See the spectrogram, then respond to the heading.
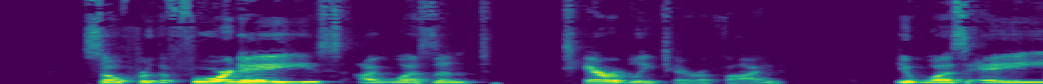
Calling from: Los Angeles, California, United States; I'm in Los Angeles.

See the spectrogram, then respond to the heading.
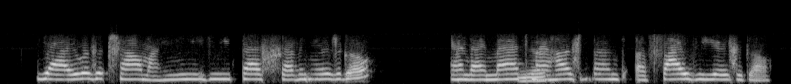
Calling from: Brazil; English is a second language; I'm coming from Brazil, and I cannot believe I got through.

